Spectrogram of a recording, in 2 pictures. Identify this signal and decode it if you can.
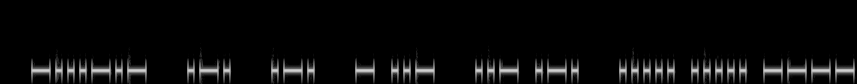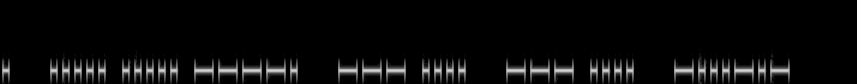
Morse code, heard as a keyed tone, about 20 wpm, 650 Hz. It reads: <BK> R R TU UR 559 559 OH OH <BK>
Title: POTA QSO Practice - 20wpm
